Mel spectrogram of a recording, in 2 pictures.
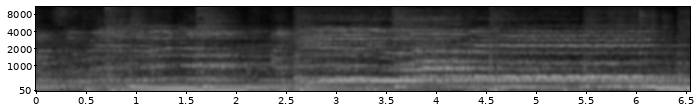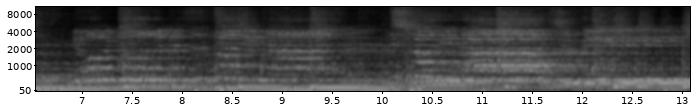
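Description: Live worship band playing a song: several voices singing together over acoustic guitar, bass guitar and drums with a steady beat.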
